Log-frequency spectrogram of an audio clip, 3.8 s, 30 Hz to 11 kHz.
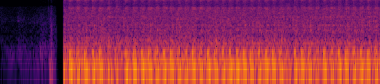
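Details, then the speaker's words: Big Red 200ES single-cylinder, about five years after rebuild, after frame swap and exhaust gasket sealing with welding: putters at a steady, fairly even beat right after catching, sounds all right, carb needs slight tuning. "there she is sounds all right you need a little bit of fine tuning on the car but it is running"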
